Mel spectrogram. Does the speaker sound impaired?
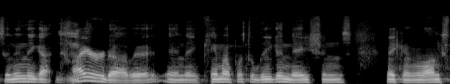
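Yes: partial cleft palate; congenital.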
